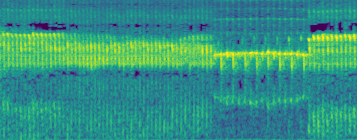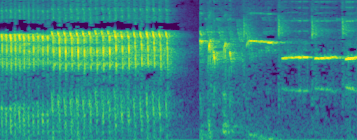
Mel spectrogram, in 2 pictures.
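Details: Mosaic canary in its loudest song, long continuous rolled tours shifting between high and lower pitch for over six seconds, followed by a brief break and several clear, pure whistled notes.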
